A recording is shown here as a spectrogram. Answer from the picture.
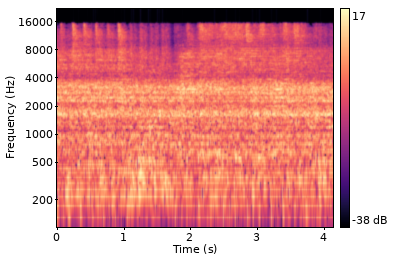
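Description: Grindcore band playing live: distorted electric guitar and drum kit in a loud, dense, unbroken wall of sound.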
